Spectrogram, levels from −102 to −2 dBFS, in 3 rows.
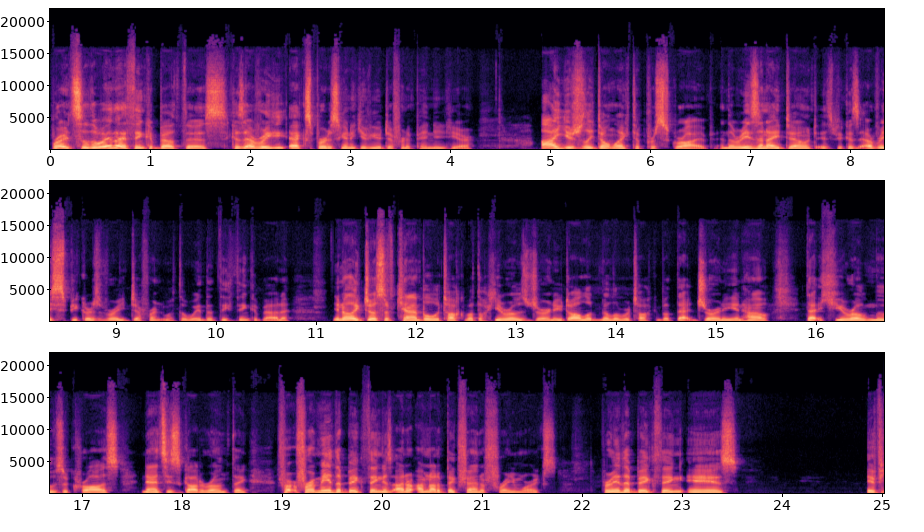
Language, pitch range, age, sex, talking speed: English, 135-160 Hz, 20-39, male, 235 wpm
